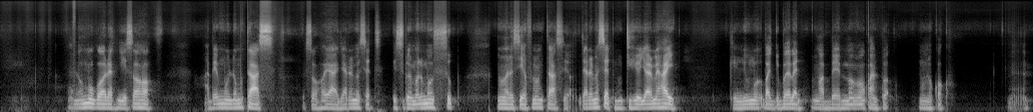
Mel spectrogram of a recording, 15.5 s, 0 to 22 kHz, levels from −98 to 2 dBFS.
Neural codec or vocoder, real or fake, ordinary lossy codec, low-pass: autoencoder, 48 kHz, 32 numbers a frame, DAC-VAE, trained on Japanese speech; fake; none; none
